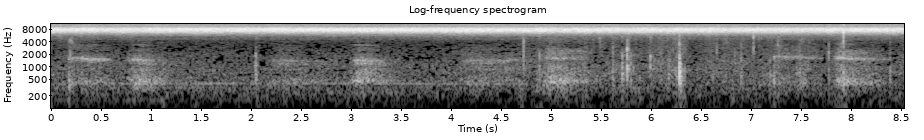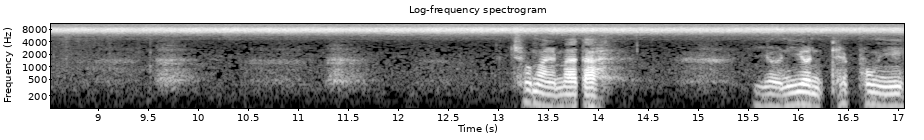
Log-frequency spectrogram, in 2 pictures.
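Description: Footsteps crunch on dry leaves and loose stones.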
